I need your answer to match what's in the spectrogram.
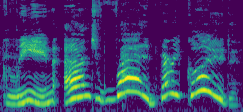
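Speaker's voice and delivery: drawn-out, high praise; slow delighted praise. Acted. Reader slowly praises the child's answer. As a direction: savor each word proudly.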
